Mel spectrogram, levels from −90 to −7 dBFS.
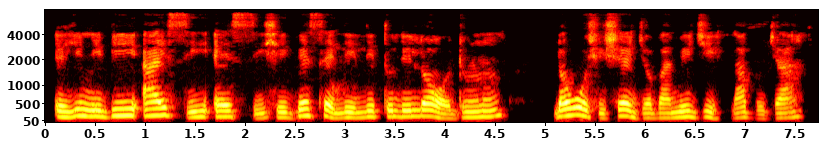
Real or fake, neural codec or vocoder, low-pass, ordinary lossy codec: fake; vocoder, 24 kHz, 100 mel bands, Vocos; 7.2 kHz; MP3, 48 kbps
